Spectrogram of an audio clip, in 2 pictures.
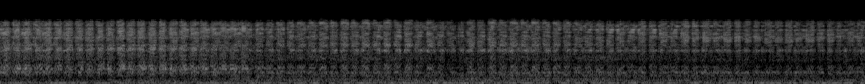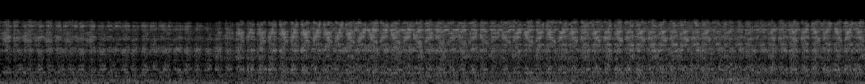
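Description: Metal funnels are rubbed together in a fast, steady rasping rhythm.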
